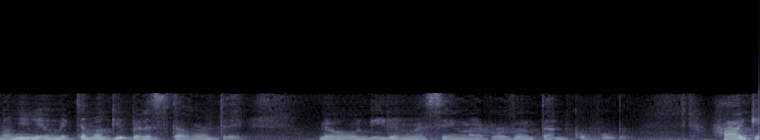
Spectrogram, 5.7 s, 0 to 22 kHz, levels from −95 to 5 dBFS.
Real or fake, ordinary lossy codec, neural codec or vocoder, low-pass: fake; none; codec, 16 kHz, 1.1 kbps, Voila-Tokenizer; none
